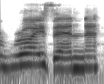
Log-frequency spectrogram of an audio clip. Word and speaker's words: Roizen: Oh my gosh, Dr. Roizen, which rhymes with poison.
